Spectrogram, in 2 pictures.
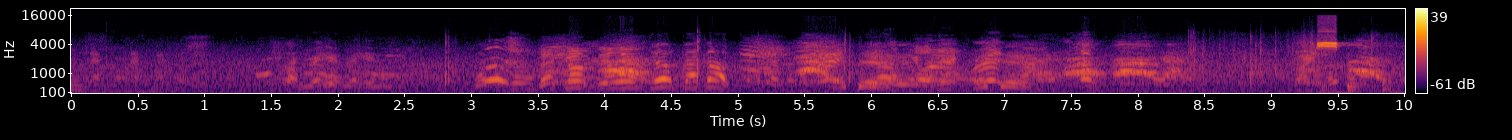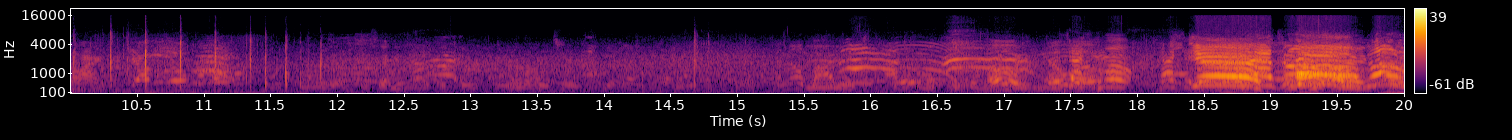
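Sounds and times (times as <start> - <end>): voices calling out: 0.0 - 20.0
referee's whistle blast: 9.3 - 9.6.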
